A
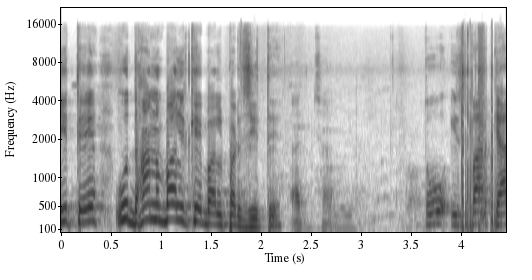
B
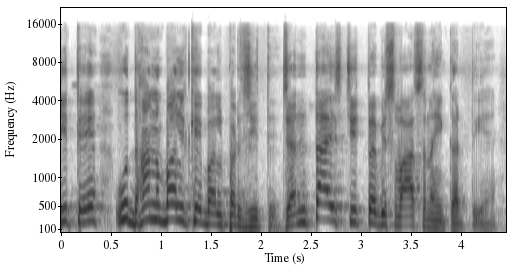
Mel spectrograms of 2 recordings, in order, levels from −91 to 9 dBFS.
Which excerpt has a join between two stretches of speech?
B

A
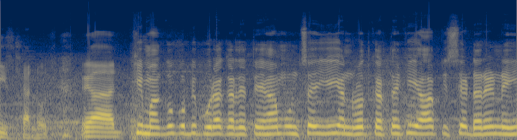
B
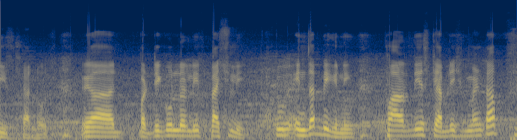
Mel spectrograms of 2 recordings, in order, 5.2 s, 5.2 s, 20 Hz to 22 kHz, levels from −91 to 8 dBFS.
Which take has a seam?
A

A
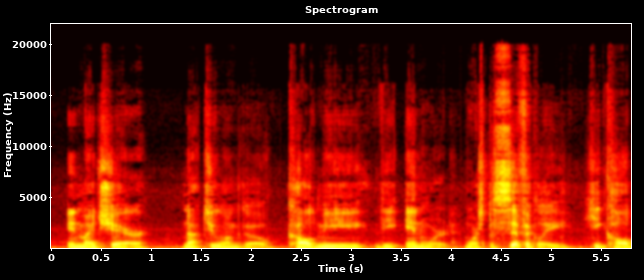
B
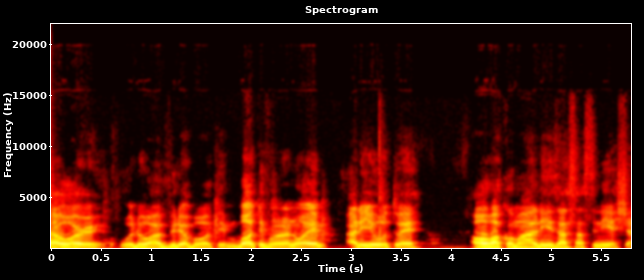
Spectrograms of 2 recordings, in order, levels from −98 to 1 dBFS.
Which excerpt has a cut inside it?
A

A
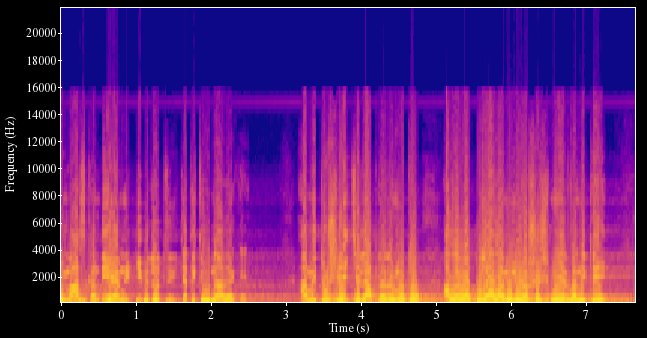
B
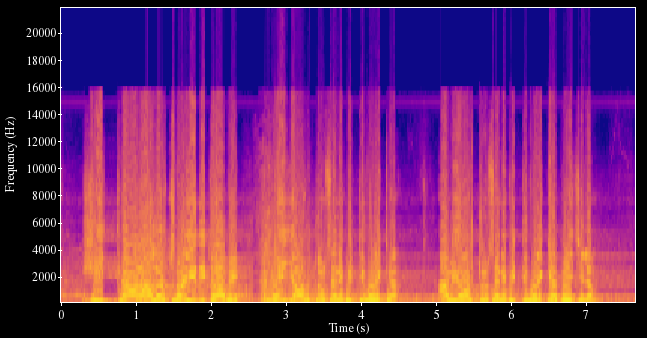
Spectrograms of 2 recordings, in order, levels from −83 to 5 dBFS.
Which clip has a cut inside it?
B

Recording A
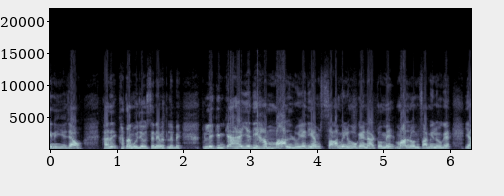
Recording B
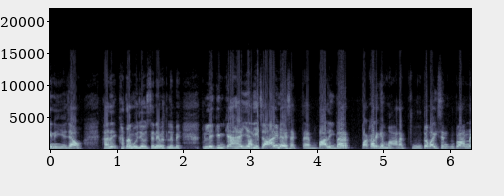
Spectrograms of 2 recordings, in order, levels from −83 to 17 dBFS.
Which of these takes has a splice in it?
B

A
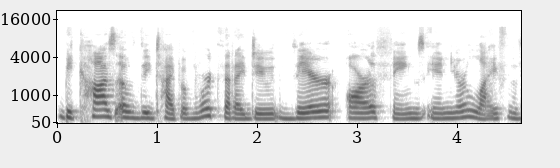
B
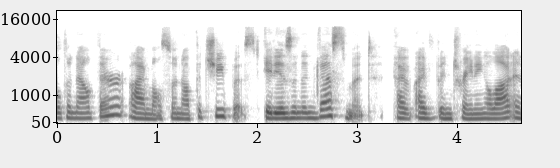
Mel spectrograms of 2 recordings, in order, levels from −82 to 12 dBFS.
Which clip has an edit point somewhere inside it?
B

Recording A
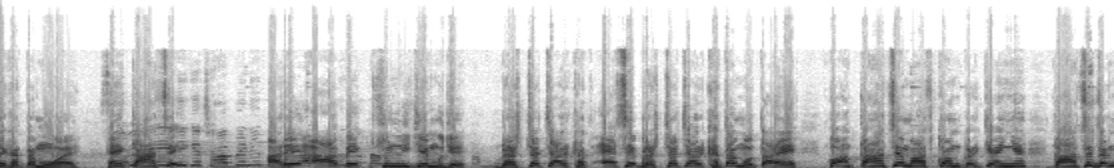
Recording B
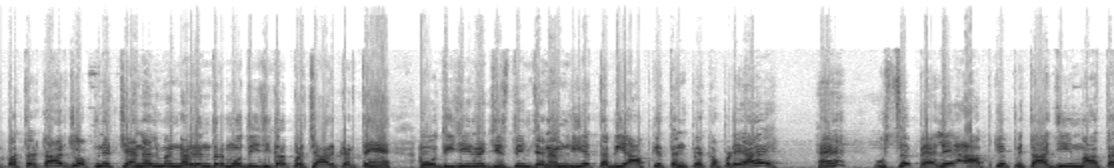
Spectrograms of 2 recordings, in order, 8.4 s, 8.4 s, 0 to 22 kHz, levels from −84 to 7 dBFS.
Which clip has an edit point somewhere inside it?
B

